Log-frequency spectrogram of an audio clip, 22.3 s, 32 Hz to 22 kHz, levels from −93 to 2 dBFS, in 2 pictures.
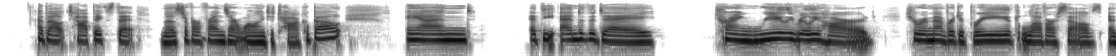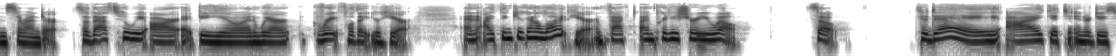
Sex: female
